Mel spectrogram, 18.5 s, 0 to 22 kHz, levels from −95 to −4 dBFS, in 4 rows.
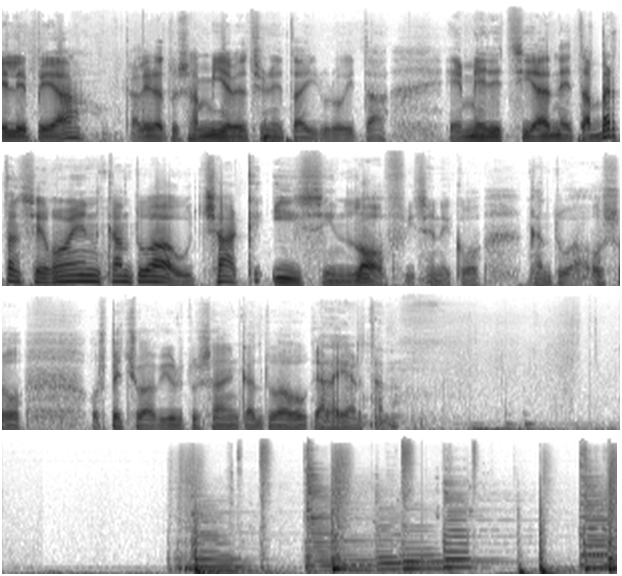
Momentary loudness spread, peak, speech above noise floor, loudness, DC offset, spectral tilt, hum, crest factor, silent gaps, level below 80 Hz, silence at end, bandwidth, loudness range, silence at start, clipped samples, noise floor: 16 LU; -6 dBFS; 26 dB; -25 LUFS; under 0.1%; -5.5 dB/octave; none; 20 dB; none; -40 dBFS; 0 s; 18.5 kHz; 11 LU; 0 s; under 0.1%; -50 dBFS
